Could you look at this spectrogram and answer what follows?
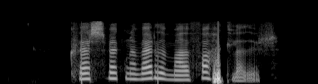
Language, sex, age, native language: Icelandic, female, 40-49, Icelandic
